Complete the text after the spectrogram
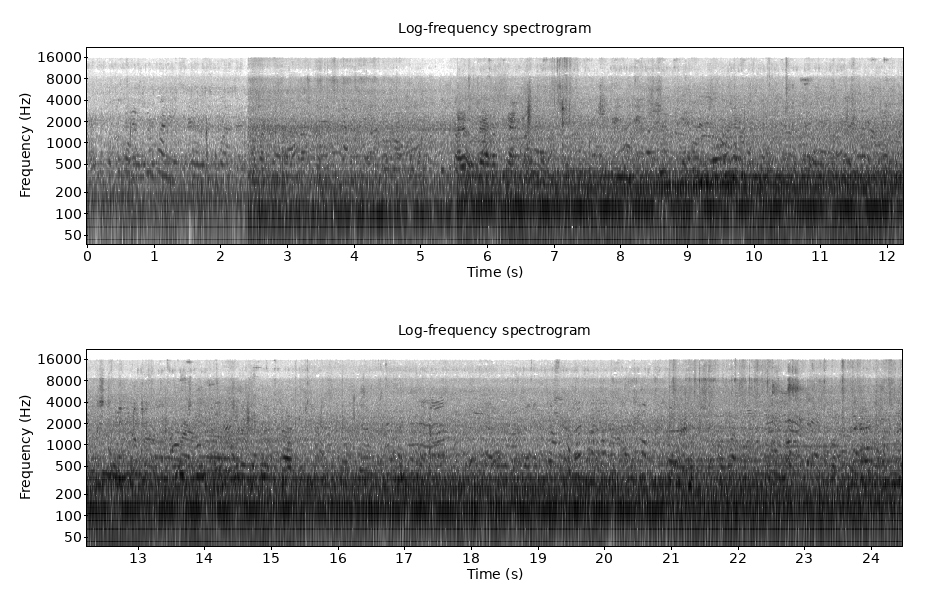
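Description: A crowd of adults chatters.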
